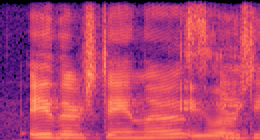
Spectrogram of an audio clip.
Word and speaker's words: Ehlers-Danlos: Ehlers-Danlos, EDS.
